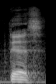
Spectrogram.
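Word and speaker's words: です: Su di sini belakangnya itu dibacanya biasanya pada saat pengucapan itu dibacanya hanya des. Jadi u-nya seolah-olah hilang. Jadi di sini des ya, desu ya, desu dibacanya des.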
